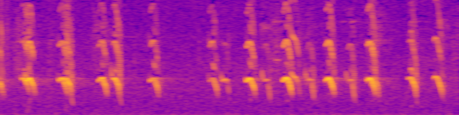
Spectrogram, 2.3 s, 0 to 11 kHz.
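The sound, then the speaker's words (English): Loud, high-pitched bird calls from a recording: a rapid string of sharp, repeated chirps in two bursts separated by a brief pause, with no voices. “Now all the birds are calling stuff. It's a recording, this is bird 383 calling louds.”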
